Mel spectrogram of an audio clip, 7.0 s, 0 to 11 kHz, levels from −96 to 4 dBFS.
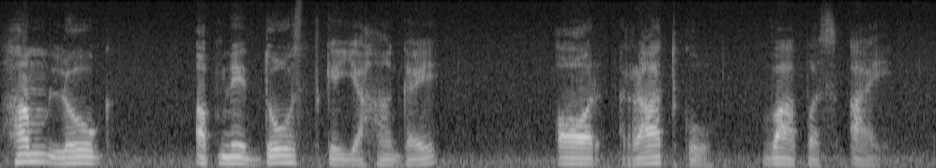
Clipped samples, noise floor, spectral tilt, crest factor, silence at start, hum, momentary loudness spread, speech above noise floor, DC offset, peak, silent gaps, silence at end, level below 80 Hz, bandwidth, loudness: under 0.1%; -51 dBFS; -7.5 dB/octave; 20 dB; 0 s; none; 16 LU; 25 dB; under 0.1%; -8 dBFS; none; 0.35 s; -54 dBFS; 11 kHz; -27 LUFS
